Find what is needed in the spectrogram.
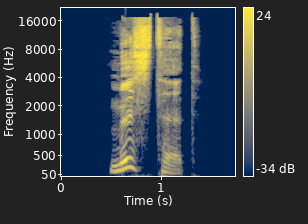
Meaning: second-person plural subjunctive II of müssen
- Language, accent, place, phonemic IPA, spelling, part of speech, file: German, Germany, Berlin, /ˈmʏstət/, müsstet, verb, De-müsstet.ogg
